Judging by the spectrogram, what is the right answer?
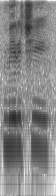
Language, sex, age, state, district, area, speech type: Goan Konkani, female, 30-45, Goa, Salcete, rural, spontaneous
